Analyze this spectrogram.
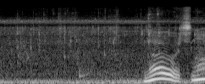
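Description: A small fish splashes at the water's surface.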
